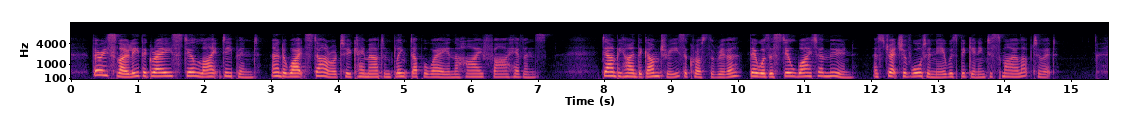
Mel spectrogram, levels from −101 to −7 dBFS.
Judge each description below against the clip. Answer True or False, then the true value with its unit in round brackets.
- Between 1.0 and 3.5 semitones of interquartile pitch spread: True (3.2 semitones)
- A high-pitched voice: True (215 Hz)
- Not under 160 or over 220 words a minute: True (195 wpm)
